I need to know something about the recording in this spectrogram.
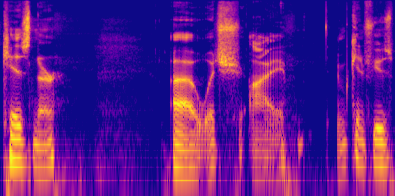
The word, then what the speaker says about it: Kizner: It's spelled KN like Kisner, but it's just Kizner.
